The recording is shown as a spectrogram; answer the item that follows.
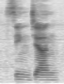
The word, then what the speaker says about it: Xinjiang: of course i was thinking well i heard xinjiang and this looks like xinjiang and it's not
